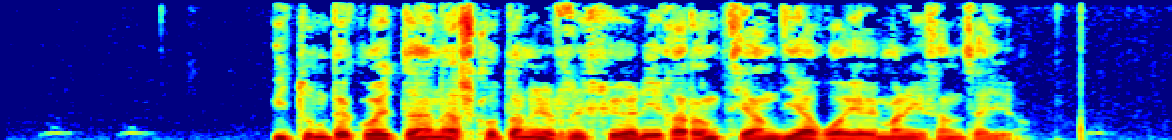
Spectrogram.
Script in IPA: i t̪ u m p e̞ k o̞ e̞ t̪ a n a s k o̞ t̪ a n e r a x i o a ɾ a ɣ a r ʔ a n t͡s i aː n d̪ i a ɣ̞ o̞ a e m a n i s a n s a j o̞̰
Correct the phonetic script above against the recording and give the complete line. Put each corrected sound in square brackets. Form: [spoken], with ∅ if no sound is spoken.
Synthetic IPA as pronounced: i t̪ u m p e̞ k o̞ e̞ t̪ a n a s k o̞ t̪ a n e r [i] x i o a ɾ [i] ɣ a r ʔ a n t͡s i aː n d̪ i a ɣ̞ o̞ a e m a n i s a n s a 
